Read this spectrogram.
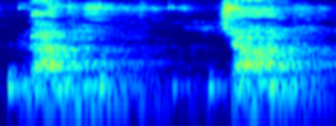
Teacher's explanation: इनके उच्चारण में वायु नाक और मुख दोनों से निकलती है। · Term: अनुनासिक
